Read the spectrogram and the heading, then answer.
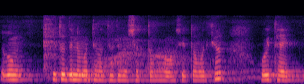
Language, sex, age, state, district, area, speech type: Odia, female, 18-30, Odisha, Jagatsinghpur, rural, spontaneous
